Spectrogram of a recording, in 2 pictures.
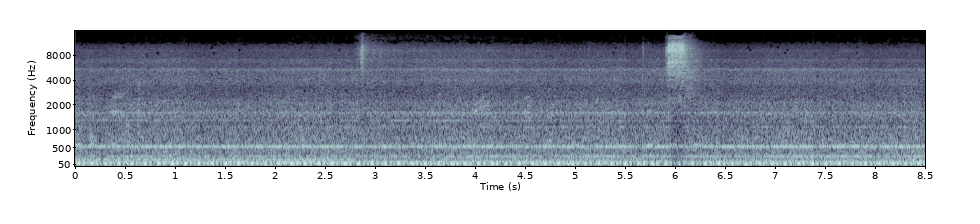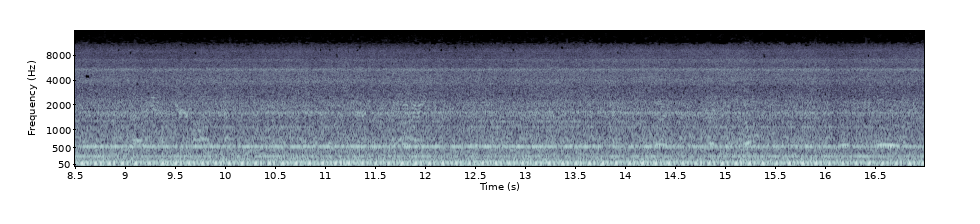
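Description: Diesel locomotive running steadily, with a low throb under a steady whine, and a short burst of hissing air about six seconds in.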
